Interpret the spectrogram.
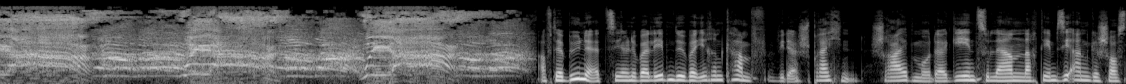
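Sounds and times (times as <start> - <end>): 
crowd shouting a school battle cry at a memorial ceremony: 0.0 - 5.4
speech: 5.4 - 11.2.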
